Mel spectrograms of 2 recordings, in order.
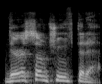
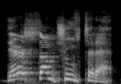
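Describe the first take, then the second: First: Said in the usual way. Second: "There's some truth to that" said higher and slower, leaning on "some"; slow down and press "some" in "There's some truth to that"; emphatic, slower. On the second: Shown as a demonstration.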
